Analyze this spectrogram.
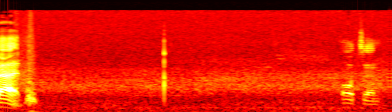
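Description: A putter taps a golf ball.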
